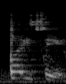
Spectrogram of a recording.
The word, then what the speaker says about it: Spicy: Spicy, like spicy. Spicy like spicy.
